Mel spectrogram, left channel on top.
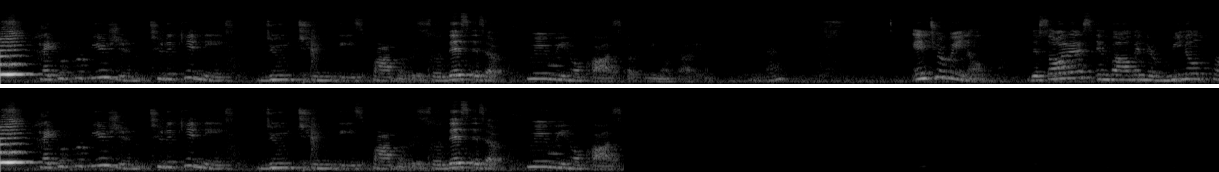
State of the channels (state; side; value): drops out; right; at 6.2 s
